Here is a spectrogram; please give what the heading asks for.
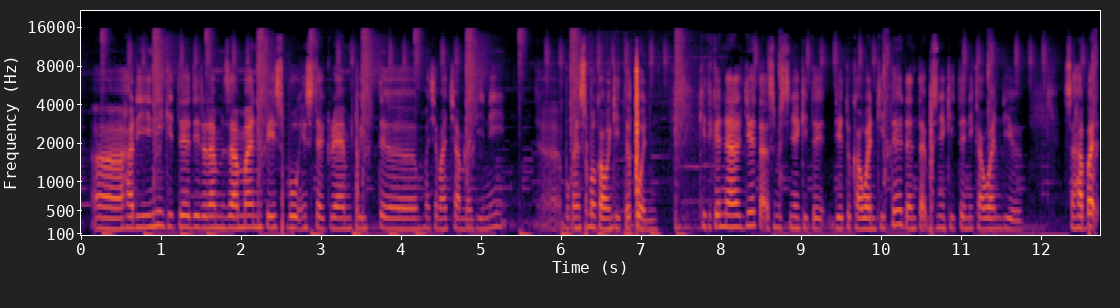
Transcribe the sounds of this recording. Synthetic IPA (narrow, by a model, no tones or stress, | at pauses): ʔəɦaɾiːnĩkit̪ədidalamzamãnfesbʊk̚inst̪aɡɾamt̪wit̪əmat͡ʃamːat͡ʃamlaɡini | ə̰bukansəmuəkawankit̪əpʊnkit̪əkənãld͡ʒət̪aʔsəməst̪iɲəkit̪ədiət̪ukawankit̪ədant̪aʔ̚məst̪iɲəkit̪ənikawandiəsaɦabat̪̚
